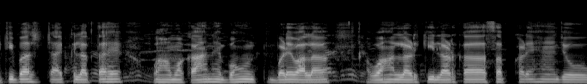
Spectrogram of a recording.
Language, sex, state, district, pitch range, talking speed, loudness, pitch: Hindi, male, Chhattisgarh, Korba, 110-120 Hz, 205 wpm, -26 LUFS, 115 Hz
